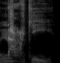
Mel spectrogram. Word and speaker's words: gnocchi: and of course his favorite kind of pasta noi uh that's just how you say it going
